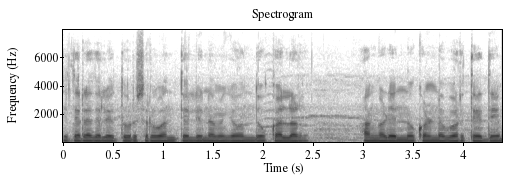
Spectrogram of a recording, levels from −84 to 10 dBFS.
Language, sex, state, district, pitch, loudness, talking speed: Kannada, male, Karnataka, Bidar, 115 Hz, -16 LUFS, 125 wpm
